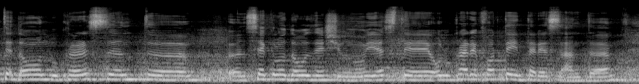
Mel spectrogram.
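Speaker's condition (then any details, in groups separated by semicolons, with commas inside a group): No condition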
